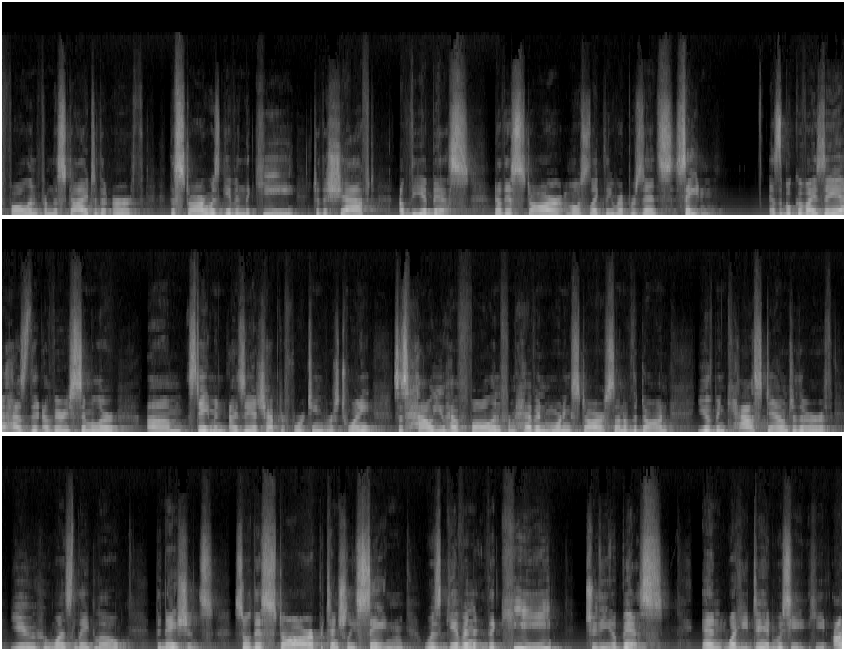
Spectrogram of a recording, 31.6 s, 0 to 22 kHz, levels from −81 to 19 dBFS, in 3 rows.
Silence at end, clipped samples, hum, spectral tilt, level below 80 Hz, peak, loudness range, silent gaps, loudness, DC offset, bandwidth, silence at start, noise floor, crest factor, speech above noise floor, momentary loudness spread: 0 s; under 0.1%; none; -3.5 dB/octave; -72 dBFS; -2 dBFS; 3 LU; none; -19 LUFS; under 0.1%; 18.5 kHz; 0 s; -51 dBFS; 18 dB; 32 dB; 10 LU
